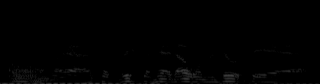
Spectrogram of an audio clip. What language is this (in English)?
Danish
